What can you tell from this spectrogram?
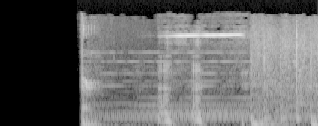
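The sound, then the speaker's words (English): A telephone rings on the Bob and Tom Show, starting abruptly after a brief silence, its bright, steady tone pulsing with a few repeated bursts; fairly loud, with no voices. “You do that when the phone rings?”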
